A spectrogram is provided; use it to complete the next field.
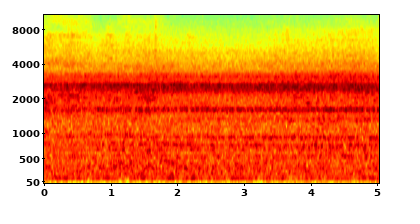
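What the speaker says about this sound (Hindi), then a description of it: "यात्री कश्मीरी गेट के लिए आ गई मेट्रो" A Delhi Metro train arriving at Kashmere Gate station gives a loud, steady rumble and rolling drone of wheels on rail, close by and continuous, with a faint squeal, and no talk.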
